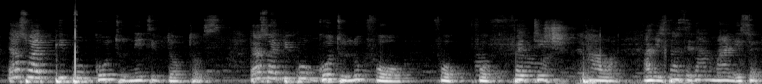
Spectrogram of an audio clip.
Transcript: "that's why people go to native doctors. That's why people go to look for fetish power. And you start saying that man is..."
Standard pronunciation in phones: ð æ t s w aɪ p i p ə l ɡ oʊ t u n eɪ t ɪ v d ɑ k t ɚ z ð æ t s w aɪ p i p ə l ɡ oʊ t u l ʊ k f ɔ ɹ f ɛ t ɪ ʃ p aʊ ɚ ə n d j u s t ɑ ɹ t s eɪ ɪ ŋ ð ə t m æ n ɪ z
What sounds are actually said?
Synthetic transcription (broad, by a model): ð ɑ t s w aɪ p i p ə l ɡ oʊ t u n eɪ t ɪ v d ɑ k t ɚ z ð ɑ t s w aɪ p i p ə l ɡ oʊ t u l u k f ɔ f f ɛ t ɪ ʃ p aʊ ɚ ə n j u s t ɑ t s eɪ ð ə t m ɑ n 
